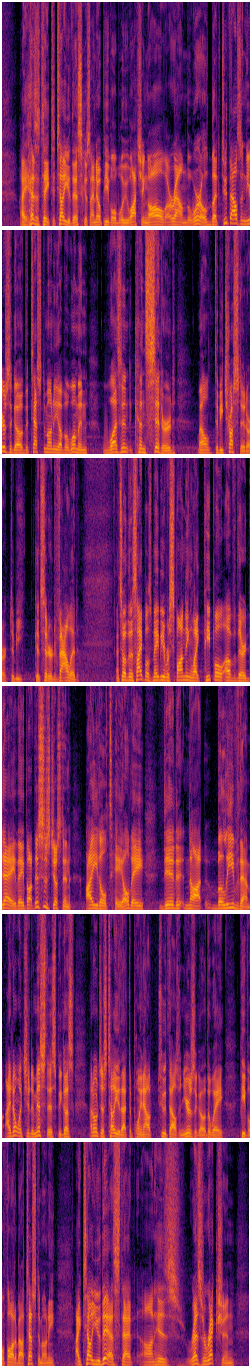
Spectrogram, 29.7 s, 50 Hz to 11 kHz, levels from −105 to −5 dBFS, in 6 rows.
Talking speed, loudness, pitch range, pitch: 195 wpm, -28 LUFS, 125-165 Hz, 140 Hz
